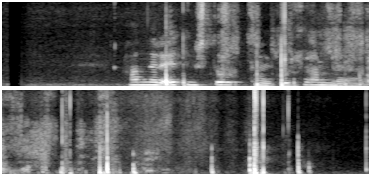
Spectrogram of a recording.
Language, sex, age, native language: Icelandic, female, 60-69, Icelandic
